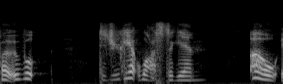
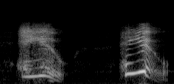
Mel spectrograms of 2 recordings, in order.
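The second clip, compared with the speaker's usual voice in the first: put-on overdone, loud, too-high boy character voice; 9 semitones higher, 5 dB louder than usual. Trying out voices for a character before asking Dad for advice: too-high character voice. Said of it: "not that high".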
